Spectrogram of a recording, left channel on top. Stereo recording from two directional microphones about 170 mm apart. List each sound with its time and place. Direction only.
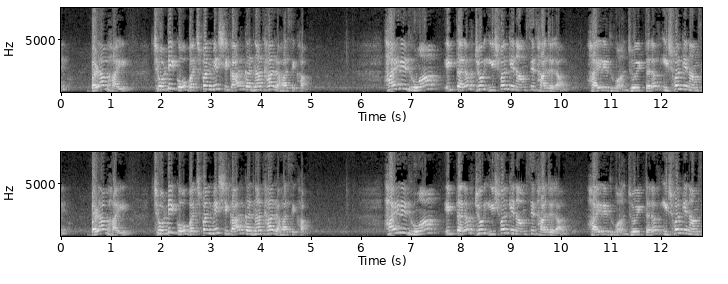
0.6 s a woman's voice: 30° left (ahead or behind)
1.9 s a woman's voice: 45° left (ahead or behind)
6.4 s a woman's voice: 45° left (ahead or behind)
